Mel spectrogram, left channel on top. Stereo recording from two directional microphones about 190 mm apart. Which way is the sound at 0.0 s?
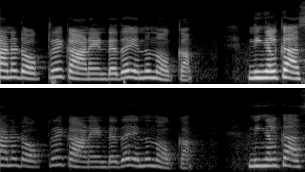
40° left (ahead or behind).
